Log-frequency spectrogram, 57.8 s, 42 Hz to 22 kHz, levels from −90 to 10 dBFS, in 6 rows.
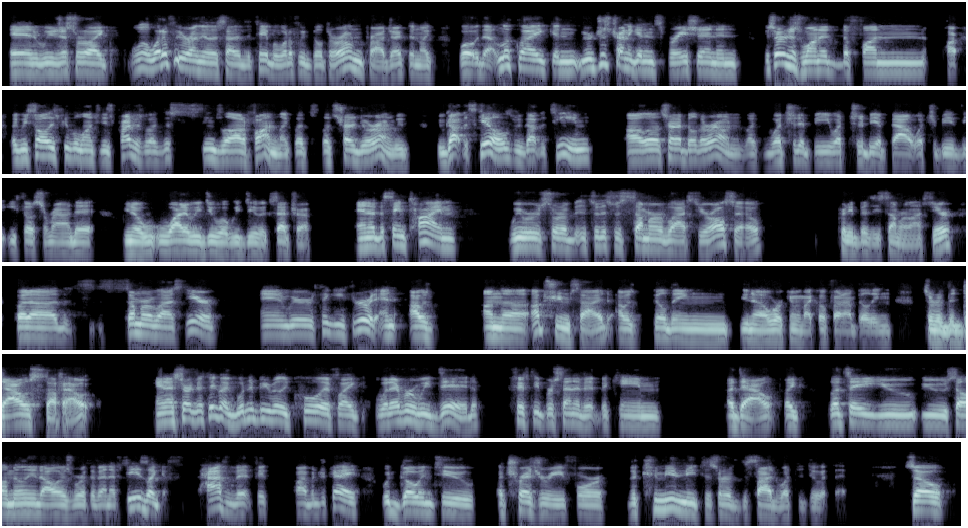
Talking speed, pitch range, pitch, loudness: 240 wpm, 105-140 Hz, 120 Hz, -19 LUFS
